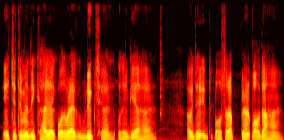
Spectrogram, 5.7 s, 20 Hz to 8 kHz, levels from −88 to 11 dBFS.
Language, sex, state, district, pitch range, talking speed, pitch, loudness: Hindi, male, Jharkhand, Palamu, 125-135 Hz, 210 wpm, 130 Hz, -17 LUFS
